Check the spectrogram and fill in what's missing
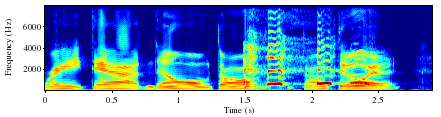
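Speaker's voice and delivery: very loud, belting character voice, pitch swinging wildly. Retelling a film scene where Hiccup begs his dad: Jay Baruchel voice as Hiccup. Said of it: "who's played by Jay Baruchel, if you know his, his voice".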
